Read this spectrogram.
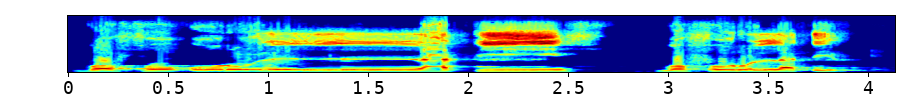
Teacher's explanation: that tanwin we are going to insert it inside the lam, so it will now be Ghafurul Latif, Ghafurul Latif. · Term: idgham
